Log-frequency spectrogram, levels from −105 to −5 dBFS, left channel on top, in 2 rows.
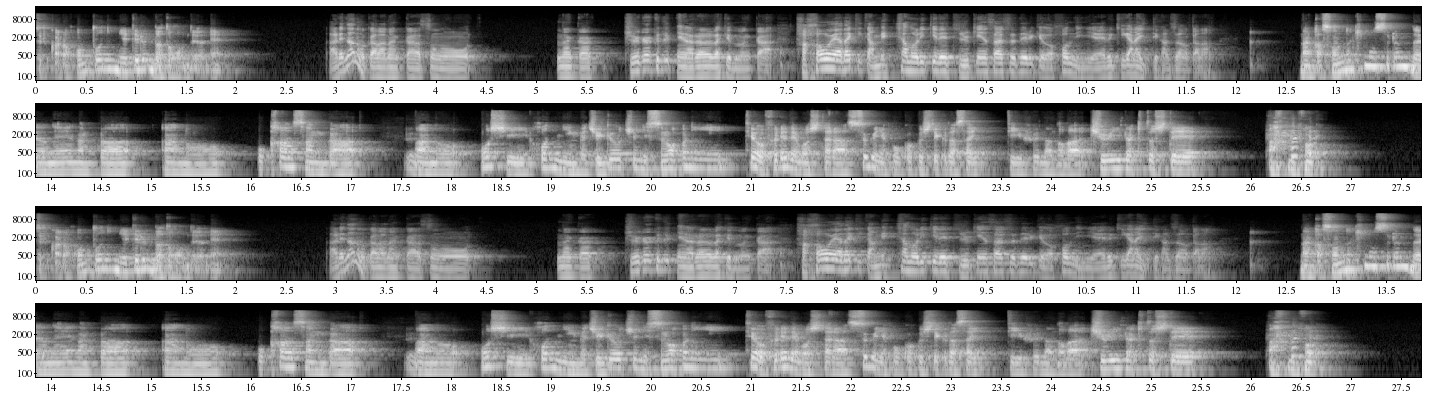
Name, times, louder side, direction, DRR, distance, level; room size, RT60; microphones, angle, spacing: voice 1, 0.0-1.9 12.6-14.8 15.1-15.7 16.2-17.0 17.6-23.3 23.6-25.4 26.2-26.7, left 3 dB, 35° left, 4 dB, 1.1 m, -22 dB
voice 2, 2.9-4.4 5.2-5.6 5.9-11.8 17.5-17.7 26.1-26.8, left 4 dB, 55° left, 12 dB, 0.5 m, -26 dB
12.5 x 5.3 x 3.3 m, 0.63 s
head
